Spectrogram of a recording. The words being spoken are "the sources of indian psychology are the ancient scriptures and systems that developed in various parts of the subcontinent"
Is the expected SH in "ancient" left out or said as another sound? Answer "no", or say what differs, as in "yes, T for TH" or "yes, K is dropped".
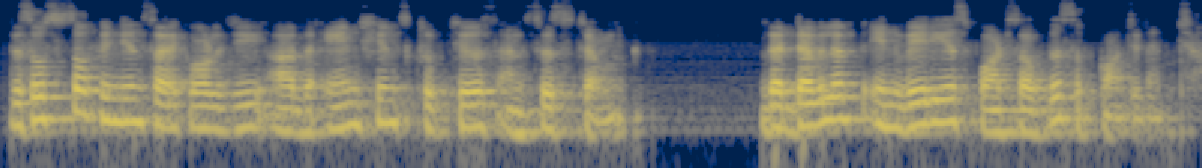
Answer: no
